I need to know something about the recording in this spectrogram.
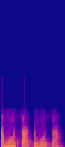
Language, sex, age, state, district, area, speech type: Hindi, female, 45-60, Uttar Pradesh, Sitapur, rural, conversation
